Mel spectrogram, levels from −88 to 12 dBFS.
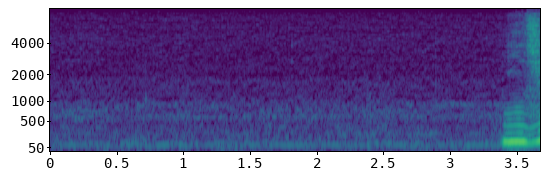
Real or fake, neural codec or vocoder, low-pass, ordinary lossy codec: fake; codec, 16 kHz, 16 kbps, FreqCodec, larger model; none; none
